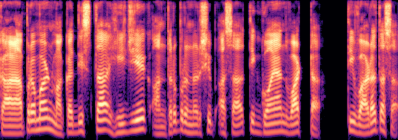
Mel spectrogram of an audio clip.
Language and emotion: Goan Konkani, neutral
